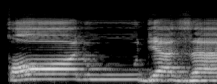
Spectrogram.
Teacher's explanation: اب یہاں پر دیکھیں کہ واو بھی ہے اور حمزہ بھی ہے، اور حمزہ کے اوپر ہے پیش، تو ہم نے یہاں پر واو کو ادا نہیں کرنا، حمزہ کو ادا کریں گے اور حمزہ کو بغیر کھینچے ہی ادا کریں گے۔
